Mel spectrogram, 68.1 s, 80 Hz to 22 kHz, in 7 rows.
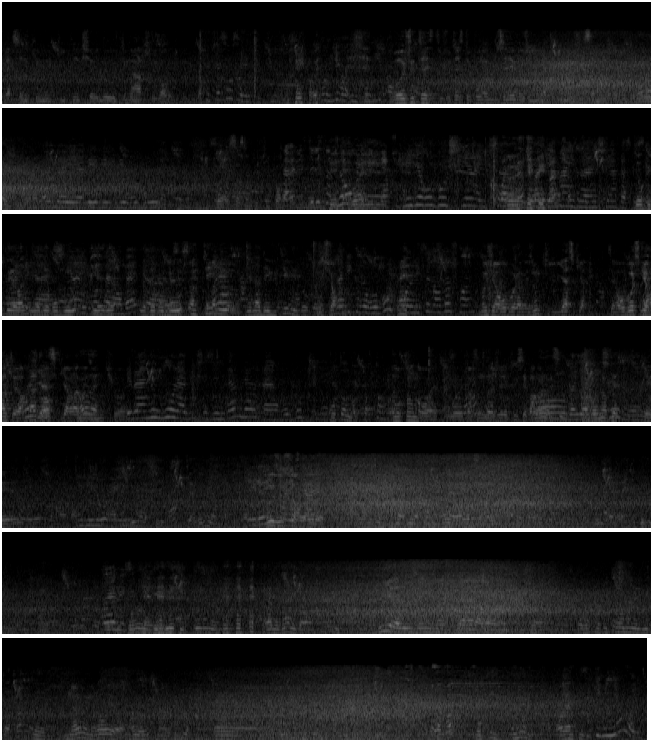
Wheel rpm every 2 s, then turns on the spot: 0, 0, 0, 0, 0, 0, 0, 0, 0, 0, 0, 0, 0, 0, 0, 0, 0, 0, 0, 0, 0, 0, 0, 0, 0, 0, 0, 0, 0, 0, 0, 0, 0, 0.
none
